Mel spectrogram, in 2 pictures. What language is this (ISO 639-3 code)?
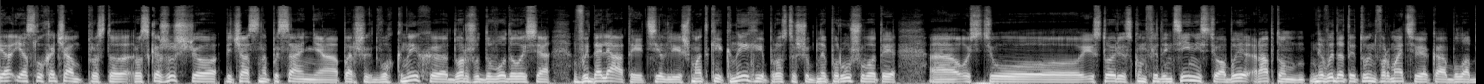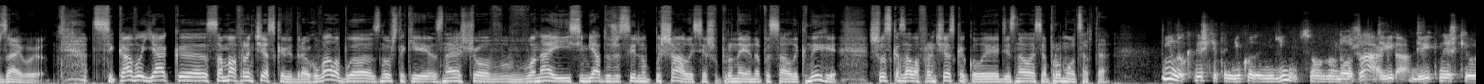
ukr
